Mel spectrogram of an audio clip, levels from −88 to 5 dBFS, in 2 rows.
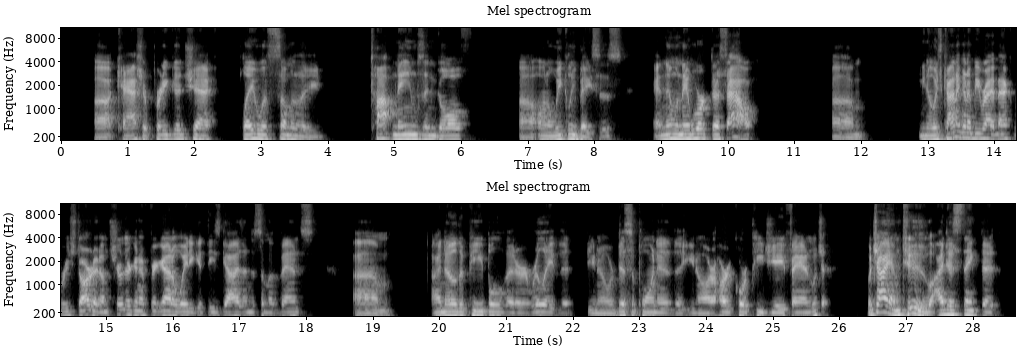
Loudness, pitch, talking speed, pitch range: -22 LUFS, 110 Hz, 180 wpm, 105-125 Hz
